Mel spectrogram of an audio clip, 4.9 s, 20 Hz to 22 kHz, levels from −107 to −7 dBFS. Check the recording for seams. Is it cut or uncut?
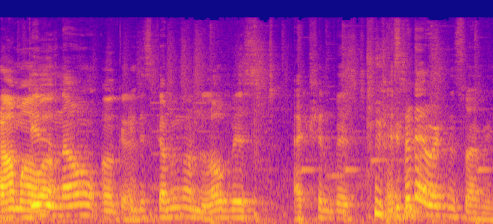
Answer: cut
